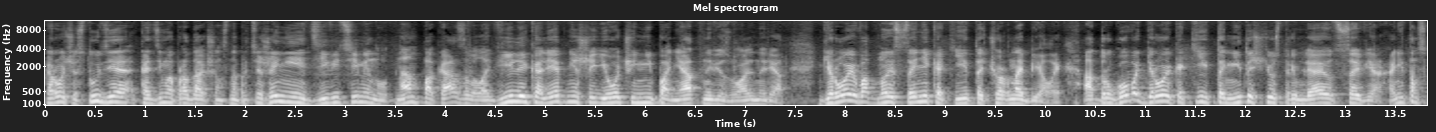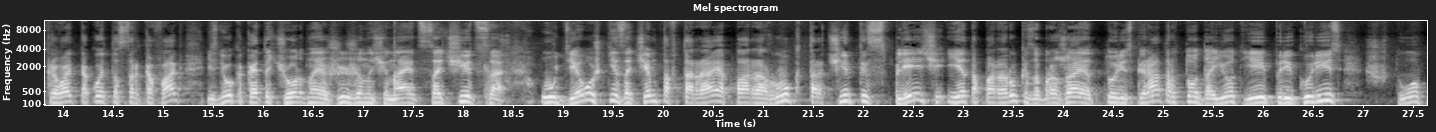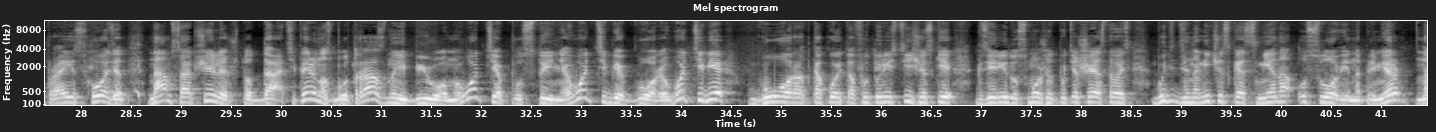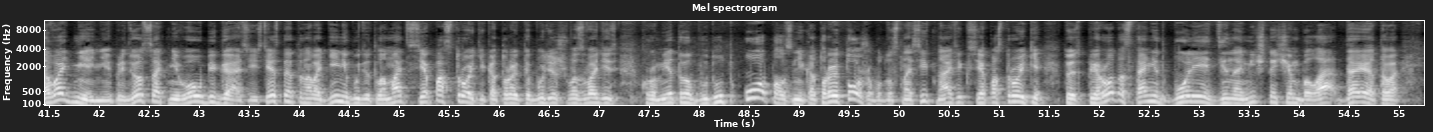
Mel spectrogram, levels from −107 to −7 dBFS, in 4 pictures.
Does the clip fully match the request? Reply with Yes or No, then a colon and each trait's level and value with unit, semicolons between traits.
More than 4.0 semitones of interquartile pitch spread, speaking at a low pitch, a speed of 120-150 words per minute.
No: average, 4.5 semitones; medium, 155 Hz; average, 140 wpm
